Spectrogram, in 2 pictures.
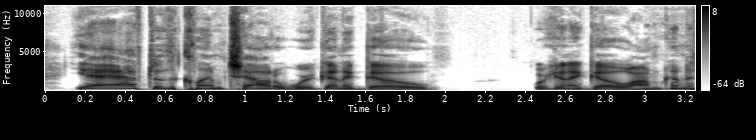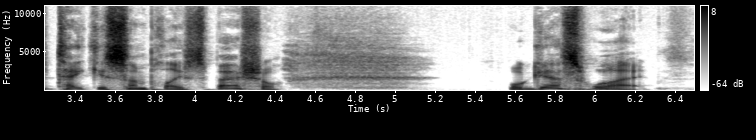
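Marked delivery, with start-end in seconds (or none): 0.2-4.5 put-on distinct New York accent, pitched up. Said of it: "in his voice that's distinctly New York".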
